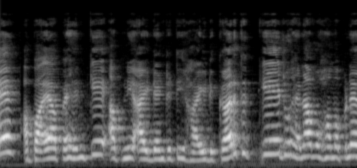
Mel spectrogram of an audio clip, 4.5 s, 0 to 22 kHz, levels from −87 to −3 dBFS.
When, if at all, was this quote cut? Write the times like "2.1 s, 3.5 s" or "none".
none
